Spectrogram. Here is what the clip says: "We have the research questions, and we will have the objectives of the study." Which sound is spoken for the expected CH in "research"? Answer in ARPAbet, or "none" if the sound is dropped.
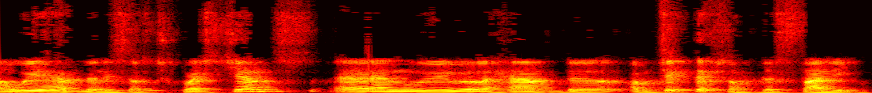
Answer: CH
